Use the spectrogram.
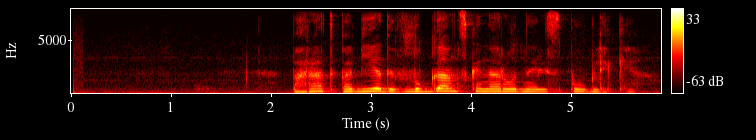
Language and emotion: Russian, positive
